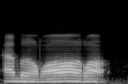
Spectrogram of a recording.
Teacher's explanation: دونوں را یہاں پر موٹی پڑھی جا رہی ہیں اور با پر قلقلہ بھی ہے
